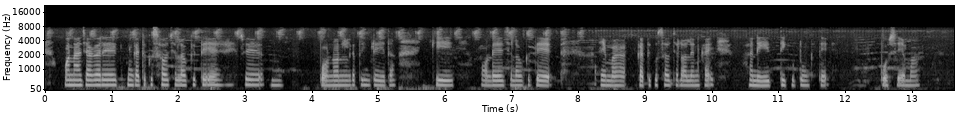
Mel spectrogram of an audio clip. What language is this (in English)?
Santali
